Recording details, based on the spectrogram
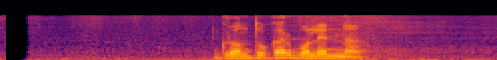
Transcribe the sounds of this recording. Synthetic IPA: ɡɾɔnt̪ʰokaɾbɔlenːa

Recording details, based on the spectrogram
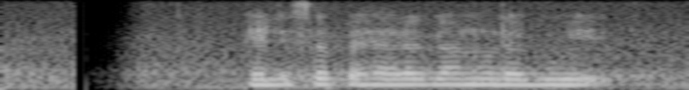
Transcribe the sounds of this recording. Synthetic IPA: elesəpæɦæɾəɡanulɛbuʋe

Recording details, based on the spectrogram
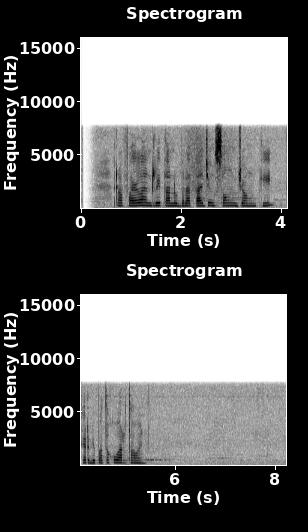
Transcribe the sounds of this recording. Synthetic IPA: rafaɛlandɾit̪anubəɾat̪ad͡ʒɨŋsɔŋd͡ʒɔŋkikɨrdipɔt̪ɔkuwart̪awan

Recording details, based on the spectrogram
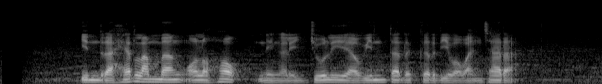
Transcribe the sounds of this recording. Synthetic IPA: ʔind̪ɾaɦɛrlambaŋɔ̰lɔɦɔk̚niŋalid͡ʒuliawint̪ərkɨrdiwawaɲt͡ʃaɾa̰

